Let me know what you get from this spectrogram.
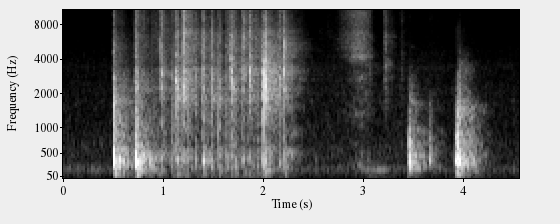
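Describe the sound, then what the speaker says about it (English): A deck of playing cards being shuffled at a table for a spirit reading, giving a dense riffling burst of close flutter followed after a pause by two short, sharp card riffles. "Let me give her a good shuffle with the cards."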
